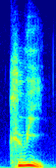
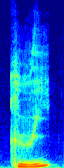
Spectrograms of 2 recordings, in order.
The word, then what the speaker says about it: cuit: Cuire, cuit. Détruire, détruit. Instruire, instruit. Okay, so you can notice that even if I put this final T, so as usual, I don't pronounce it. Okay, conduit, construit, cuit, détruit, instruit.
